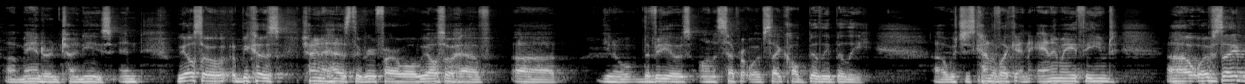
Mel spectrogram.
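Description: A man's voice: mid-range voice, fairly even intonation, moderate pace, darkish tone. A man on a podcast as a guest, explaining things earnestly in a casual interview, speeding up in bursts and leaning on fillers. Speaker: podcast guest, non-profit founder.

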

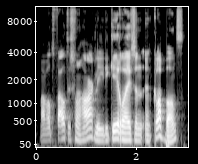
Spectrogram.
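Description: A man co-hosting a podcast in relaxed, casual chat, pausing often with fillers. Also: medium pitch, dry recording, studio quality. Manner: relaxed, hesitant with many fillers. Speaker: podcast co-host. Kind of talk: casual chat about motor racing.

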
